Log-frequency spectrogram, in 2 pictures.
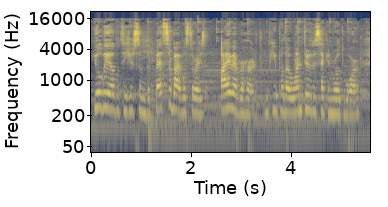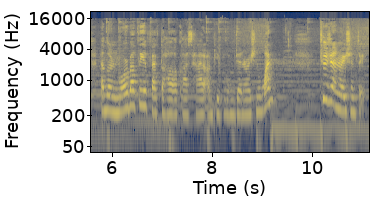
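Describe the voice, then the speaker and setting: A woman's voice: fairly high pitch, brisk. A woman hosting a podcast, reading a prepared introduction. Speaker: podcast host. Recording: podcast intro over music.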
